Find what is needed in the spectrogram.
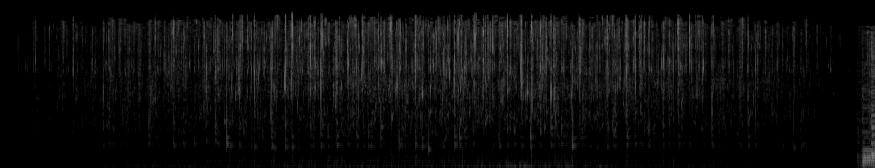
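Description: Faint trickling, pouring-like patter of many small clicks, building up about two seconds in and fading out near the end.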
